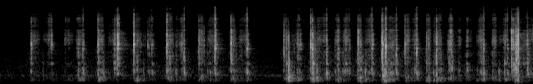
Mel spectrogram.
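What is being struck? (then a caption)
Plastic mechanical keyboard keys. Fingertips tap keys in the function row and the Insert/Delete cluster of a black plastic mechanical computer keyboard with hollow keycaps. About 32 quick, bright, clacky taps sound in two bursts separated by a brief pause near the middle, each click dying away almost instantly with no low end.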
